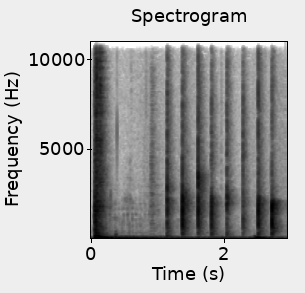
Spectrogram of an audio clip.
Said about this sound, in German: Applaus.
